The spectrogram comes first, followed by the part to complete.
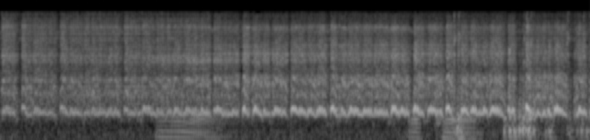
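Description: A small electric motor starts and runs at a steady high pitch. From about two seconds in, a fast, uneven chatter rides on it.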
